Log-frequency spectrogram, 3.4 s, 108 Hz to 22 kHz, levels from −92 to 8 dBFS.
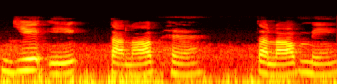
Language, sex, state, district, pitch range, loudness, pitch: Hindi, female, Punjab, Pathankot, 200-230 Hz, -15 LUFS, 210 Hz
